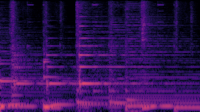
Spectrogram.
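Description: Background music with a moving bass line and a regular beat.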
